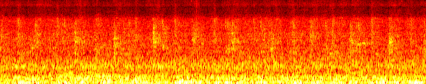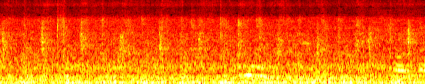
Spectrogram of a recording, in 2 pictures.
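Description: Blacksmith's forge fire burning hard, a steady low rumble with frequent sharp crackles and pops.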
